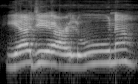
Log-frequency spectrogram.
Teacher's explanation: یج میں دیکھیں کلکلا ہو رہا ہے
